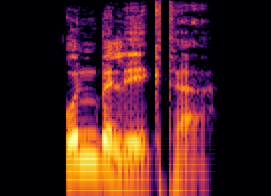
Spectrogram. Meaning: inflection of unbelegt: 1. strong/mixed nominative masculine singular 2. strong genitive/dative feminine singular 3. strong genitive plural
- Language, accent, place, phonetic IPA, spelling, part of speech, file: German, Germany, Berlin, [ˈʊnbəˌleːktɐ], unbelegter, adjective, De-unbelegter.ogg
